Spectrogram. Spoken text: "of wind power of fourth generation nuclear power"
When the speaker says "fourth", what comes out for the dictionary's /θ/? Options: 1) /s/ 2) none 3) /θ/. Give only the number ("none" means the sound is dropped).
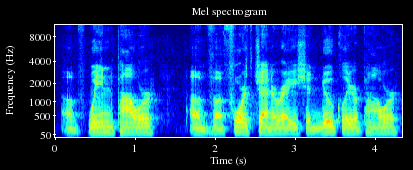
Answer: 3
